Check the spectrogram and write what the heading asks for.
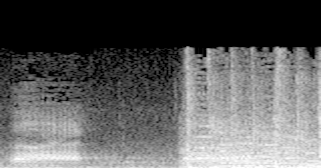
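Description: A crow caws once at the start. About a second in, a short musical ident comes in, full and loud.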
